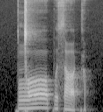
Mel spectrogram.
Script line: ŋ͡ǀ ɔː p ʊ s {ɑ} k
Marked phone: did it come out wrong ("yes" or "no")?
no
